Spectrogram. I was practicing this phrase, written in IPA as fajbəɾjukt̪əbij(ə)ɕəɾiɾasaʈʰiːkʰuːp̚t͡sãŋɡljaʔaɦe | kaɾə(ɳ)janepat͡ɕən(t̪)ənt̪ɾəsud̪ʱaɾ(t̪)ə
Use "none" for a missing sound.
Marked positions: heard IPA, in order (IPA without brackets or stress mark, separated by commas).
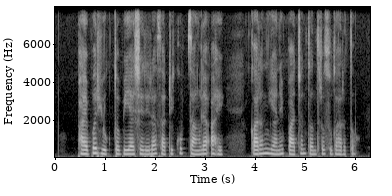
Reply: a, ɳ, t̪, t̪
